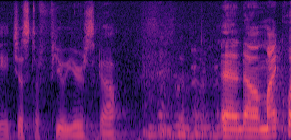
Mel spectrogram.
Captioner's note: audience chuckling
